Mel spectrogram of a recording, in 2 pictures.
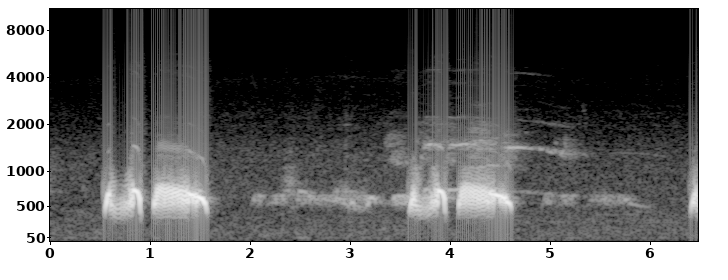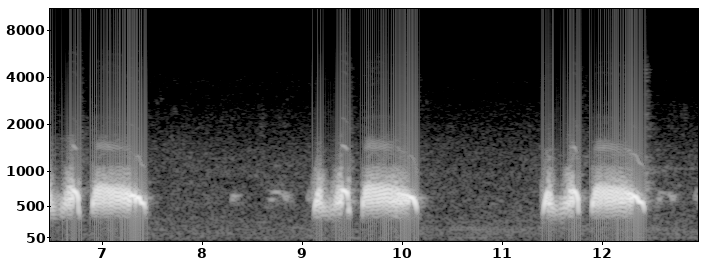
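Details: Spotted doves, male and female, giving a rousing coo meant to stir trained birds into cooing. There are five phrases, each a quick double note and then a drawn-out rolling coo, repeated every two to three seconds, with soft murmurs between.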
